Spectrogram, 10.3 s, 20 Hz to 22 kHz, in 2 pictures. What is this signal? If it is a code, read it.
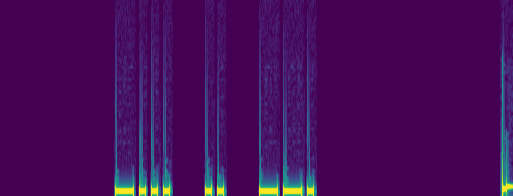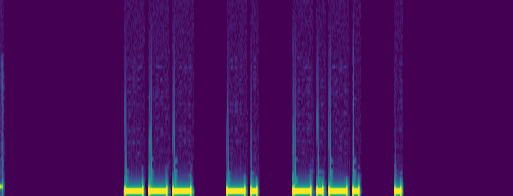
Morse code, heard as a keyed tone, about 20 wpm, spaced as for 14 wpm, 700 Hz. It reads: BIG ONCE
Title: 2x Character Spacing - Top 300 Words - 20wpm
